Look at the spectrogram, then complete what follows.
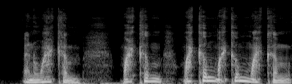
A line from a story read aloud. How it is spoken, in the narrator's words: cried the toad in ecstasy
